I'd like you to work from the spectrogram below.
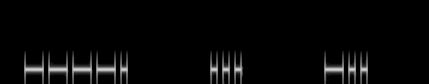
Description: Morse code, heard as a keyed tone, about 20 wpm, spaced as for 8 wpm, 700 Hz. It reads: 9SD
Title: 172 Lesson 28e - Number 9 - Three Characters 20wpm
